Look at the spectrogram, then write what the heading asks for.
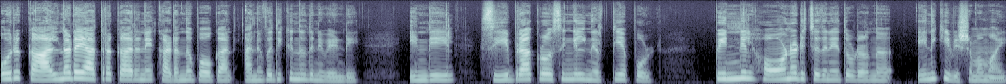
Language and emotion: Malayalam, sad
